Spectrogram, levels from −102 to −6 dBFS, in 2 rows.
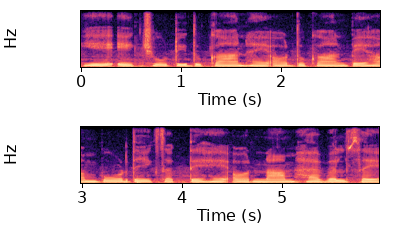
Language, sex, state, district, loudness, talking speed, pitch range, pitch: Hindi, female, Odisha, Nuapada, -12 LUFS, 170 wpm, 195-205 Hz, 200 Hz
